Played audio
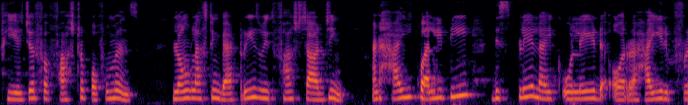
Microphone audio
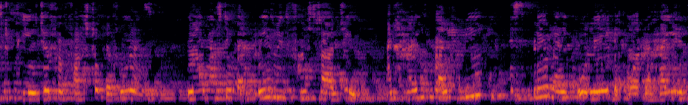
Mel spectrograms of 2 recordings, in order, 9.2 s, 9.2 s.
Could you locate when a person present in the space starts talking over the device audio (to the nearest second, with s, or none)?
none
